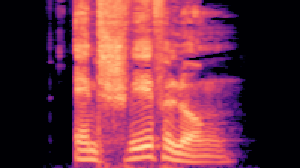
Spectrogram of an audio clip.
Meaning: desulfurization
- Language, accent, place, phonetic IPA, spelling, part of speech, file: German, Germany, Berlin, [ɛntˈʃveːfəlʊŋ], Entschwefelung, noun, De-Entschwefelung.ogg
